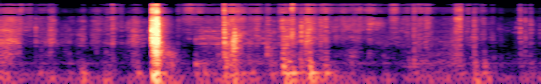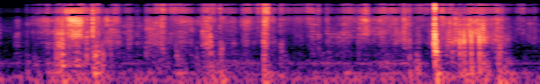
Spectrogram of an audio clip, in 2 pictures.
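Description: Patterned paper and cardstock being handled and slid across a cutting mat, with light rustles. There is one sharp knock about one and a half seconds in, and a louder rustle of a paper sheet near the middle.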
